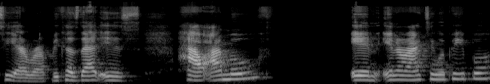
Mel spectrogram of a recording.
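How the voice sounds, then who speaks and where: With a Southern US accent, a woman speaks at a fairly slow pace in a bright, sharp tone. The recording is very clean, with a silent background. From US South. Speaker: entrepreneur panelist. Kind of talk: panel discussion.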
